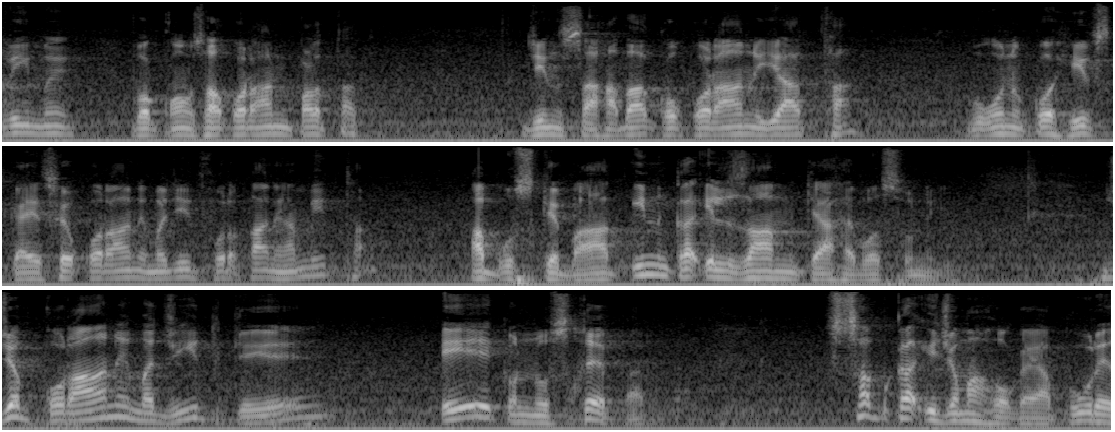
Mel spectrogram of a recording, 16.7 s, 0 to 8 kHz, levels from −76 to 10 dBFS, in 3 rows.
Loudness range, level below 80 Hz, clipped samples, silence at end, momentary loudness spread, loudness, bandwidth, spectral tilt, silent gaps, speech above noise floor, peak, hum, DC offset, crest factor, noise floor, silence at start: 2 LU; -42 dBFS; under 0.1%; 0 s; 19 LU; -22 LUFS; 8 kHz; -6 dB/octave; none; 21 dB; 0 dBFS; none; 2%; 22 dB; -42 dBFS; 0 s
